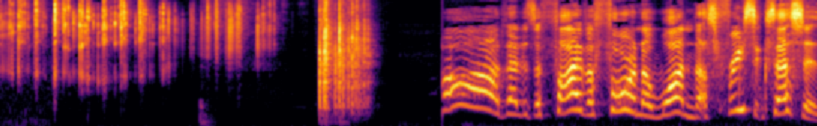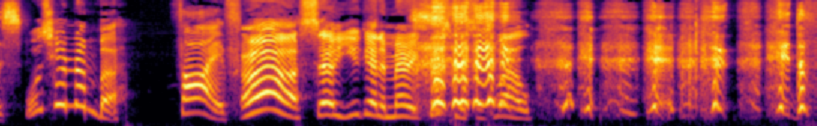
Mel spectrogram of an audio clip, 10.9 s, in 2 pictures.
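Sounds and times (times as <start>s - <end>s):
three dice rolled during a tabletop roleplaying game: 0.0s - 2.6s
speech: 3.4s - 10.0s.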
